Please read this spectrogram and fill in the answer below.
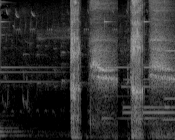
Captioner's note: snoring and whistling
